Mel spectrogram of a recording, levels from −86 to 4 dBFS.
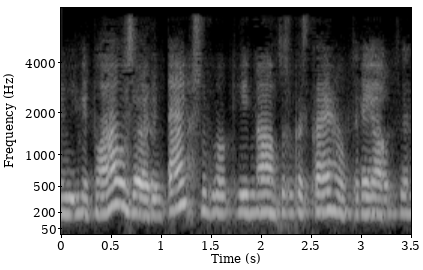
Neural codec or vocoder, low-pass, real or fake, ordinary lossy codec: codec, 16 kHz, 0.5 kbps, FreqCodec, smaller model; 7.2 kHz; fake; MP3, 32 kbps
